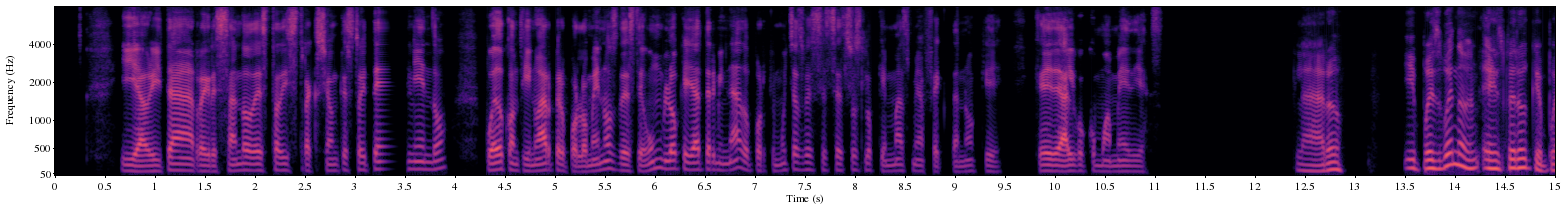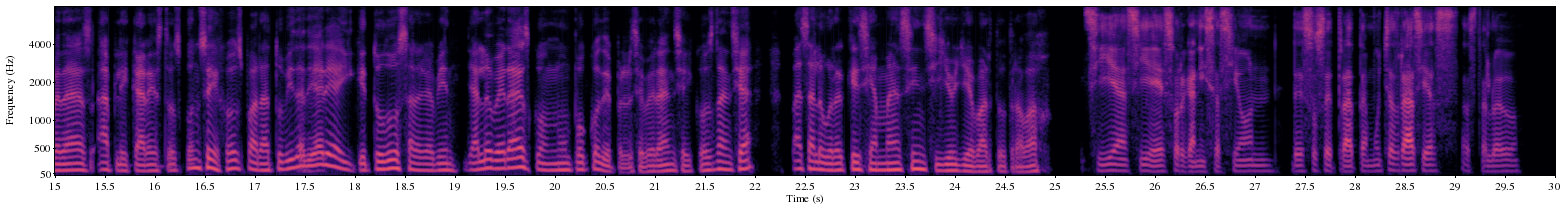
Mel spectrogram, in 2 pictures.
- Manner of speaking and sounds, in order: none
- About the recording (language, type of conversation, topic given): Spanish, advice, ¿Qué te dificulta concentrarte y cumplir tus horas de trabajo previstas?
